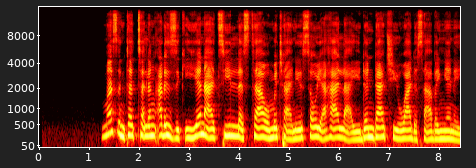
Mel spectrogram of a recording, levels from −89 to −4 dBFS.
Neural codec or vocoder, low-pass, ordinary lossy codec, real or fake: none; 14.4 kHz; none; real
